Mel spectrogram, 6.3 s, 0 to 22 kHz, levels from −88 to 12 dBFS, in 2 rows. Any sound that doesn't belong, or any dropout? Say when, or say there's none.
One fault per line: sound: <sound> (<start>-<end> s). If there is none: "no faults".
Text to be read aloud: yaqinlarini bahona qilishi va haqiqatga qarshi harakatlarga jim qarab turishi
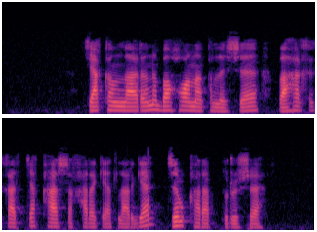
no faults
